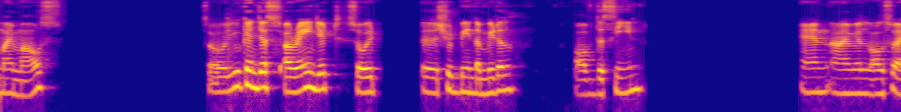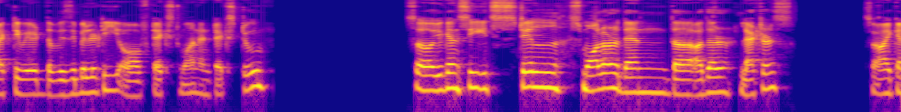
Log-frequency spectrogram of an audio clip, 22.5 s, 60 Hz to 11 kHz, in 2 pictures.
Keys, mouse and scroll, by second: 10.4 click, 11.5 click, 13.1 click, 13.8 click, 15.7 click, 16.2-16.6 scroll down 4.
